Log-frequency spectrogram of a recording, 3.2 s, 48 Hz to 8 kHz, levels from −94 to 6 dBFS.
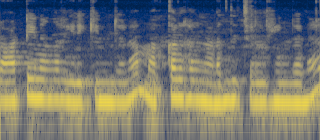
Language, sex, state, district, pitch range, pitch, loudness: Tamil, female, Tamil Nadu, Namakkal, 195-215 Hz, 200 Hz, -12 LUFS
